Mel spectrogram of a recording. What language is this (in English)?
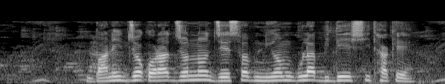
Bangla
